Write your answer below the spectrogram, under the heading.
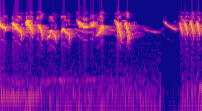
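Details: Oriental white-eye singing hard, a recording meant to lure and train lazy-singing white-eyes: fast, high chattering trills of looping notes, a short pause with a lone rising whistle, then rapid staccato notes resume.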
